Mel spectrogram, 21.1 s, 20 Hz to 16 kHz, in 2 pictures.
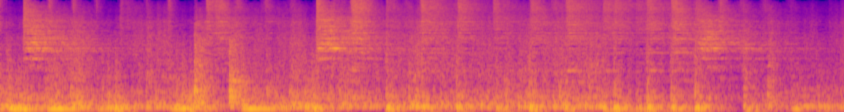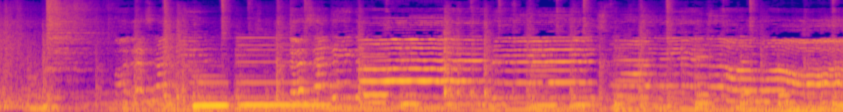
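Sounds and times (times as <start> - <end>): drum kit playing: 0.0 - 21.0
held bass note: 11.7 - 16.4
person singing: 12.0 - 21.0.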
